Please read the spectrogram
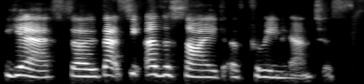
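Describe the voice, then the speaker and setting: A woman's voice: medium pitch, a little slow, creaky, sharp tone, no echo. A British woman in her forties from the UK, chatting casually as an interview guest in her bedroom office, with lots of fillers and laughs. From United Kingdom. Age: 40s. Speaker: guest author and podcaster.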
